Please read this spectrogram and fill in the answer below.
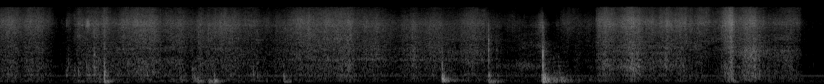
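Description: Plastic bag rustling and crinkling as it is handled around a plastic food container, with a few light knocks. The rustling stops about eight seconds in.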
